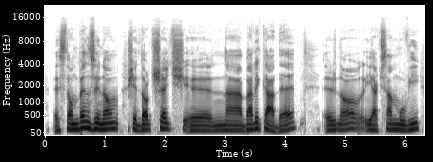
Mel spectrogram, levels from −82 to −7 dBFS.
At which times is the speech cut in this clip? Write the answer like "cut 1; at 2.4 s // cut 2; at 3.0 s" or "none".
cut 1; at 1.4 s // cut 2; at 4.8 s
